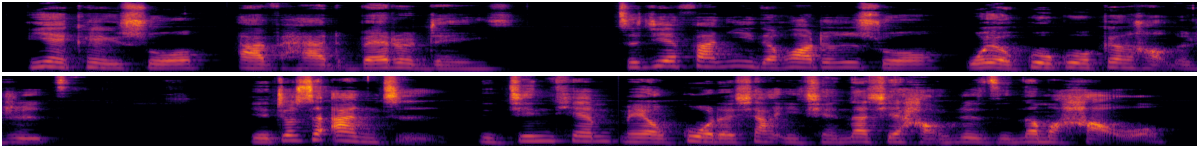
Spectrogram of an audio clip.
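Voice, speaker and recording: Speaking with a Taiwanese accent at a moderate pace, a woman with a medium pitch shows ordinary pitch variation and big swings in loudness on a very clean recording with a silent background. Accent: Taiwanese Mandarin. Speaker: podcast host teaching English. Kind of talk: podcast monologue with English lesson.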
